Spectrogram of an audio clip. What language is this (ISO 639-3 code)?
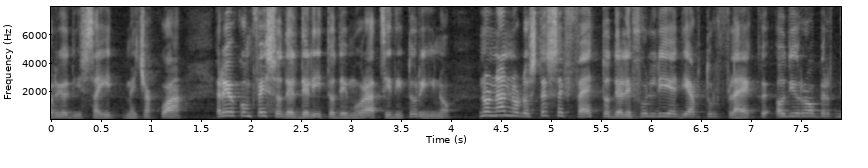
ita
